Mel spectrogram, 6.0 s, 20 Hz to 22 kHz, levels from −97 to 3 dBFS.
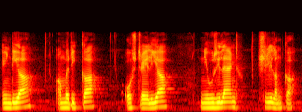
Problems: background conversations at intervals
